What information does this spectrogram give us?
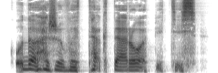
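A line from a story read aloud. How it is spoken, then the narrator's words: Laughing, from behind. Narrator (Russian): рассмеялся за спиной Ипполит Германович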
